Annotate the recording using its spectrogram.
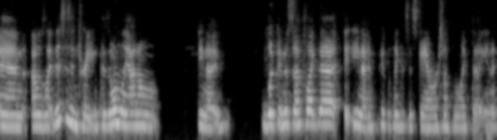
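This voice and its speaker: Speaking very fast in a Southern US accent, a woman with a fairly high, somewhat breathy voice keeps her intonation fairly even. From US South, North Carolina small town. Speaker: small online business owner, homeschooling mom. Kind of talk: interview testimony.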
